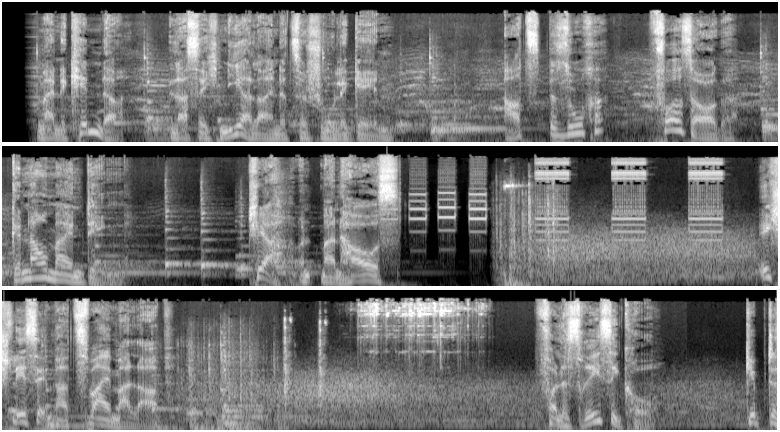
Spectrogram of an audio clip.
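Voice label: German, commercial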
